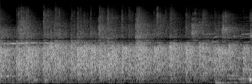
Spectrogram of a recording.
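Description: A live comedy audience applauds Big Guns Joe, a steady wash of many hands clapping close and loud, running unbroken from start to finish with no talk over it.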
